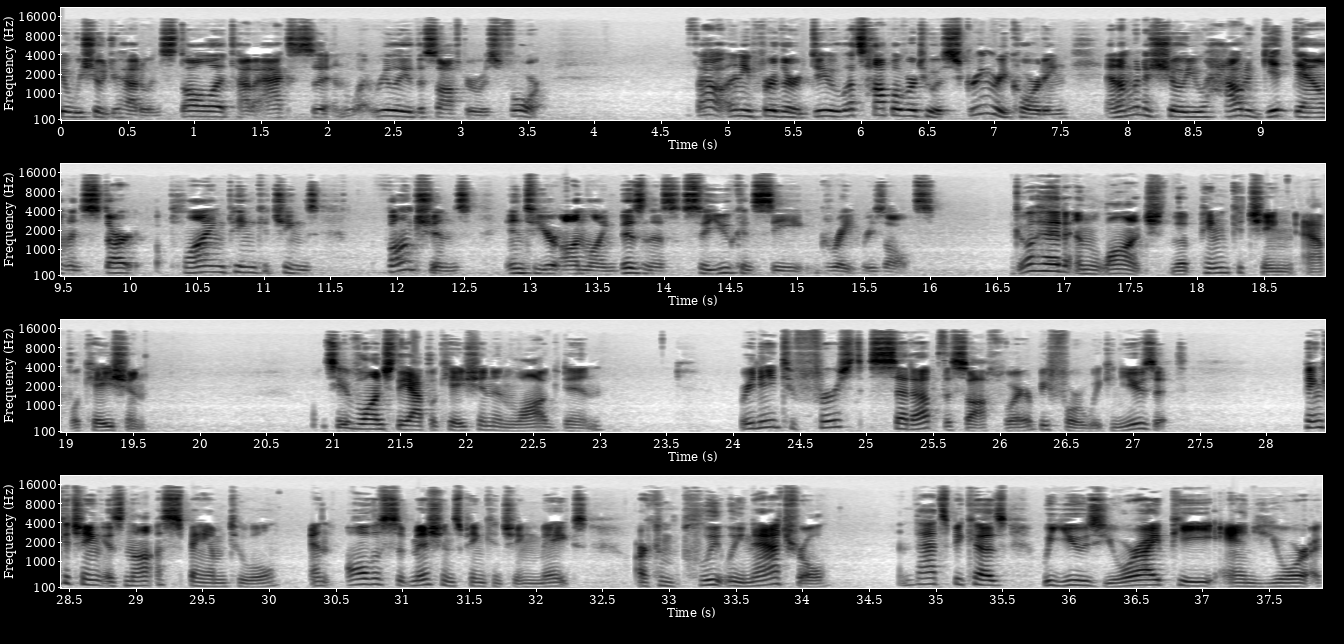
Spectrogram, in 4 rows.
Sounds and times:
Speech: 0:00.0 - 0:03.7, 0:04.7 - 0:19.6, 0:20.9 - 0:23.1, 0:24.0 - 0:27.4, 0:28.3 - 0:37.9.

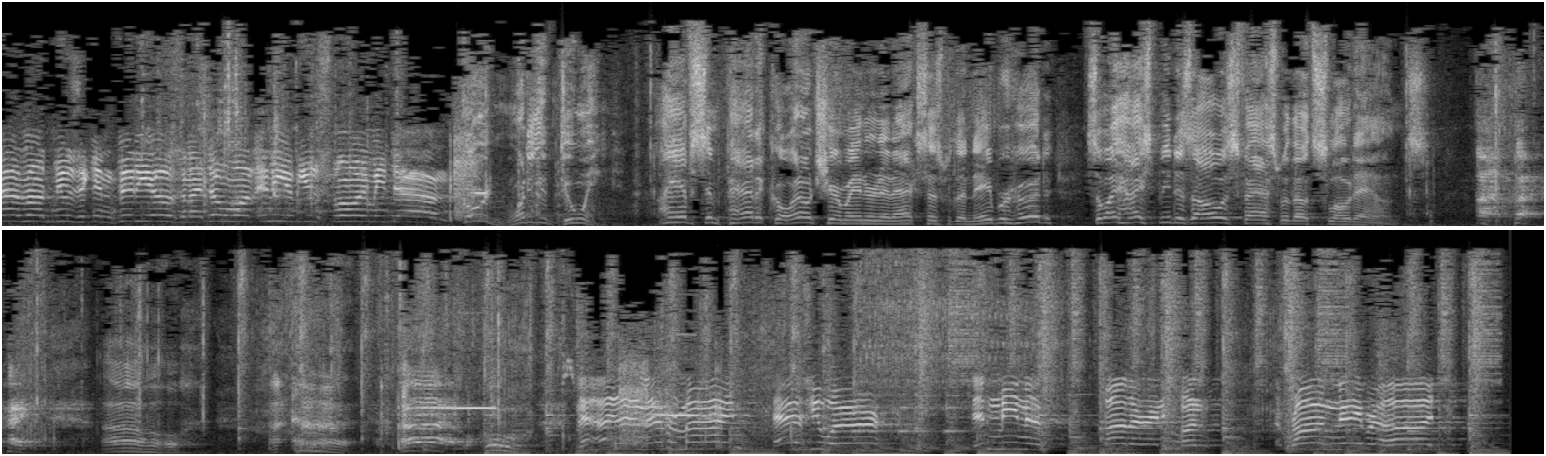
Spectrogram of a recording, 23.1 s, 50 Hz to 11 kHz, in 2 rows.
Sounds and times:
Music: 0:14.6 - 0:22.9.

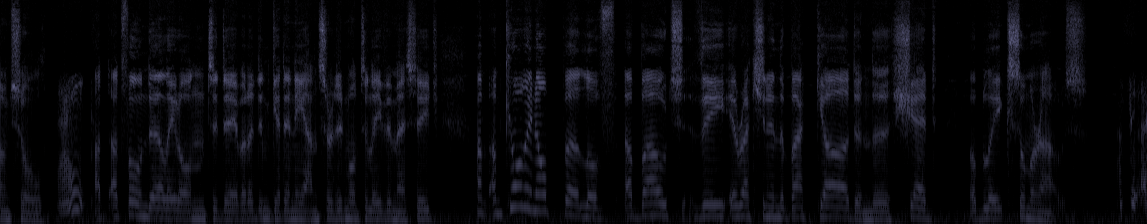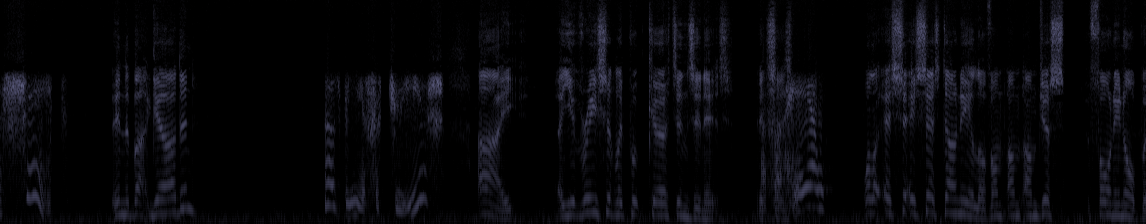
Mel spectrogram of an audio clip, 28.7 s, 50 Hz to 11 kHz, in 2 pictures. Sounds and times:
Speech: 0:00.0 - 0:15.1, 0:15.8 - 0:16.8, 0:18.4 - 0:28.6.

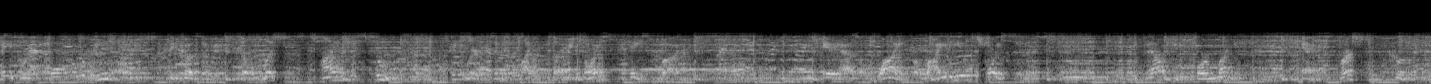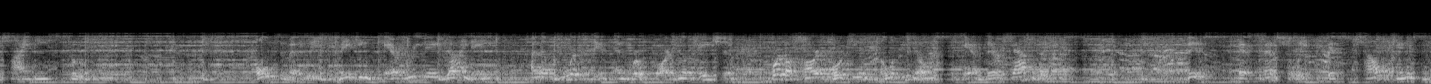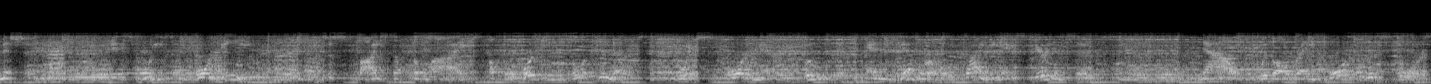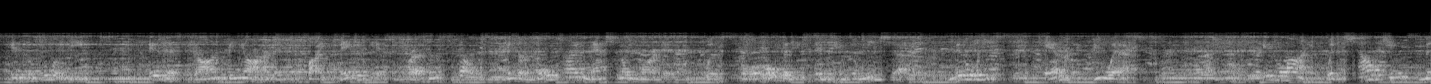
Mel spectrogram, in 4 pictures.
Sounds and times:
Speech: 0:00.0 - 0:15.6, 0:16.8 - 0:39.6, 0:40.5 - 0:57.2
Music: 0:00.0 - 0:57.2.

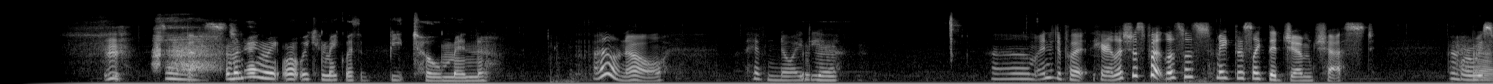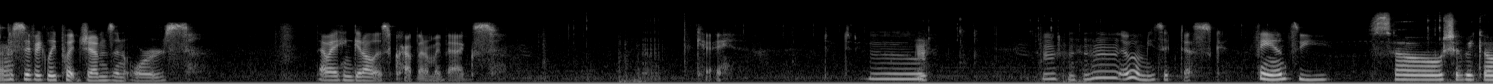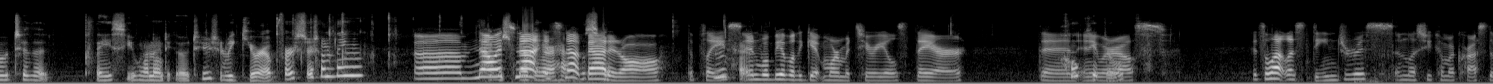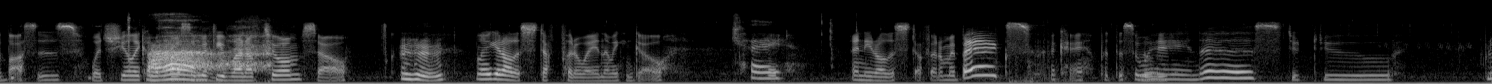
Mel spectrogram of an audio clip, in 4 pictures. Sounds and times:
Speech: 0:01.0 - 0:05.0, 0:06.0 - 0:06.7, 0:07.5 - 0:08.4, 0:09.9 - 0:13.8, 0:14.5 - 0:17.0, 0:18.1 - 0:20.0, 0:21.9 - 0:22.3, 0:23.3 - 0:24.3, 0:25.4 - 0:39.5, 0:40.3 - 0:41.6, 0:42.4 - 0:51.5, 0:52.2 - 0:52.7, 0:53.3 - 0:58.8.

